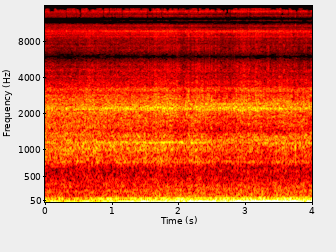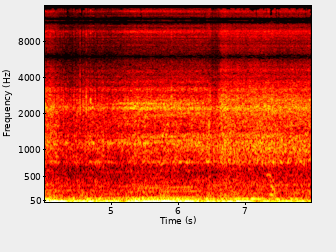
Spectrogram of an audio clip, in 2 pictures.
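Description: Wind buffeting a helmet-mounted microphone as a motorcycle sidecar rig is ridden along, a steady low rumble with road and engine noise underneath.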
